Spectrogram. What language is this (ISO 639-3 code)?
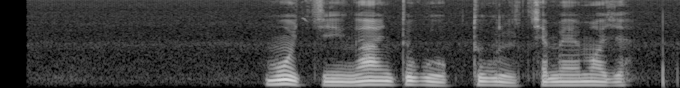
kln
